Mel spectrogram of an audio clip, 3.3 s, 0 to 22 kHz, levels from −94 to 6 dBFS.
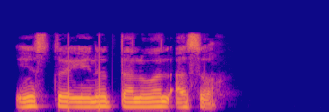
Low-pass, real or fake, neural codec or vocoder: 7.2 kHz; real; none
